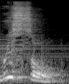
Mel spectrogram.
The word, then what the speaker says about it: whistle: Castle de castelo e whistle que significa apito então do mesmo jeito como no Manso a gente não pronuncia o t a gente vai deixar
